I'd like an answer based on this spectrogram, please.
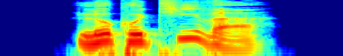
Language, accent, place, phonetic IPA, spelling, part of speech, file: German, Germany, Berlin, [ˈlokutiːvɐ], lokutiver, adjective, De-lokutiver.ogg
- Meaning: inflection of lokutiv: 1. strong/mixed nominative masculine singular 2. strong genitive/dative feminine singular 3. strong genitive plural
